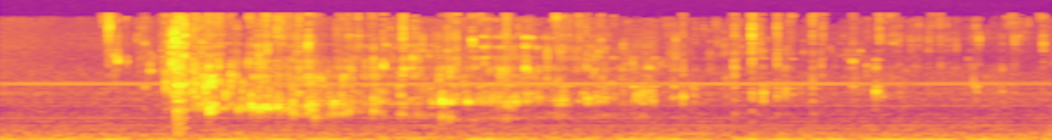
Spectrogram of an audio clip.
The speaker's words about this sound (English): tell us if you think this water that I'm about to pour is hot or if it's cold. Are you ready? I am ready. Okay, turn the music off. Okay. Here we go. Glass number one.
